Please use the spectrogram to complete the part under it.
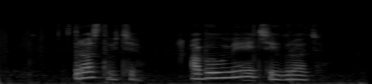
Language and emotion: Russian, sad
